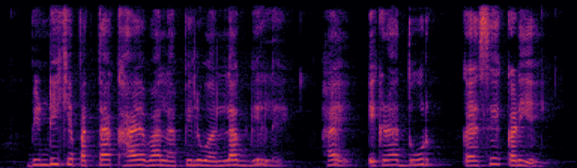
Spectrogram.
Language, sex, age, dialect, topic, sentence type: Magahi, female, 41-45, Southern, agriculture, question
